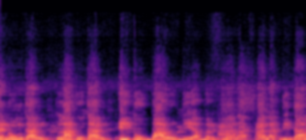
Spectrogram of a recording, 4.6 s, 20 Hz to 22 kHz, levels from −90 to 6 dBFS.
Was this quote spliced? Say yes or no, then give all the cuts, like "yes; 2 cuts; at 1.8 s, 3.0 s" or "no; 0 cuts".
yes; 1 cut; at 3.5 s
